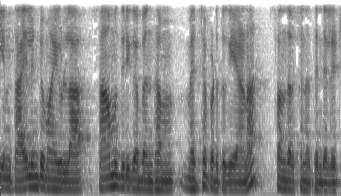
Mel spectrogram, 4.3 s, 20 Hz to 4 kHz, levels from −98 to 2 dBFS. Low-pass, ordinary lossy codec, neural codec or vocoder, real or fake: 3.6 kHz; none; none; real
